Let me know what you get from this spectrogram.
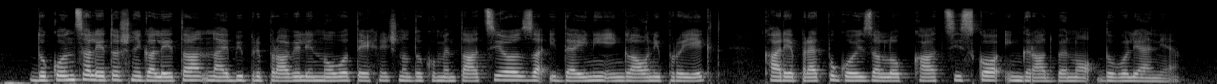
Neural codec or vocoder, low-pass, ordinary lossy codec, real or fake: none; 14.4 kHz; MP3, 96 kbps; real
